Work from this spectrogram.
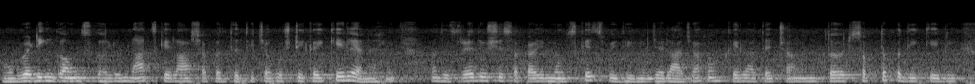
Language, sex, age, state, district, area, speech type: Marathi, female, 60+, Maharashtra, Pune, urban, spontaneous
